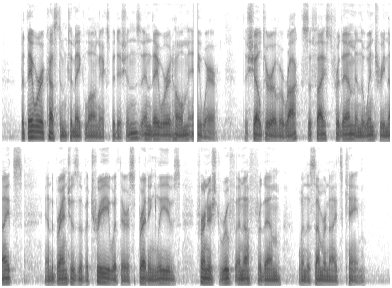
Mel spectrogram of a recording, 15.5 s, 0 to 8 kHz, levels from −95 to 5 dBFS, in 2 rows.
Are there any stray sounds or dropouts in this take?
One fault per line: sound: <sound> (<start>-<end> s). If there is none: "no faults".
sound: dropout (3.8-3.9 s)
